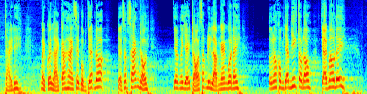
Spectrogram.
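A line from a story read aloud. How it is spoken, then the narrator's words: Panicked shout. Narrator (Vietnamese): Thư quản hốt, chưa biết ớt giáp gì mà hét lên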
